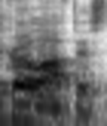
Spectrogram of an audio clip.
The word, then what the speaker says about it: Karlaftis: George Karlaftis, the Greek freak.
